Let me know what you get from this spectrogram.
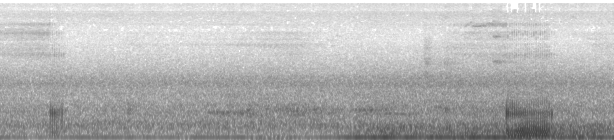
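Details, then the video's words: A pug snores while asleep, its flat-faced anatomy making airflow noisy. A faint snort early on, then one strong rasping snore late in the clip over a deep, steady rumble. "PERRO PUG RONCANDO // COMO RONCAN los PUG"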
